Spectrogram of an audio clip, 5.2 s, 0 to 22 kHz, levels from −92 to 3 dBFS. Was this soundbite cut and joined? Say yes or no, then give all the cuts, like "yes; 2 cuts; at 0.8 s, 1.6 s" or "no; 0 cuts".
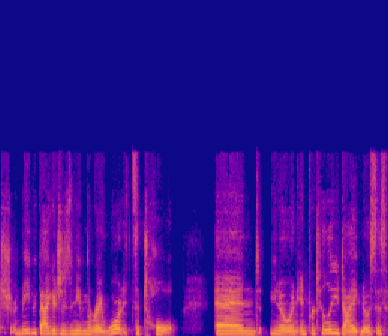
yes; 2 cuts; at 1.7 s, 3.5 s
